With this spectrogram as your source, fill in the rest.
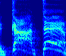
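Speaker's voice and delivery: shouting voice.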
